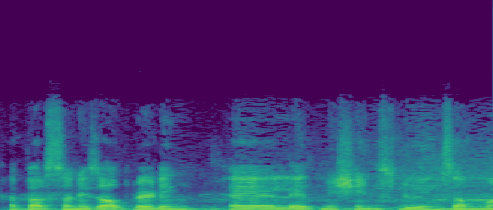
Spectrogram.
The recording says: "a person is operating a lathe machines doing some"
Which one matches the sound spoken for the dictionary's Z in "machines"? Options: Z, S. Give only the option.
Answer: S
